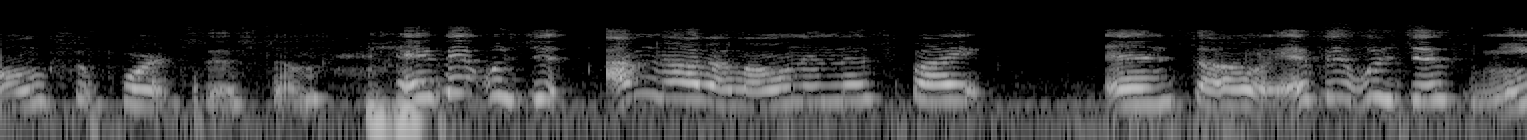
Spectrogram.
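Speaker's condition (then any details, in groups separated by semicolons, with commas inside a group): Quadriplegic cerebral palsy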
